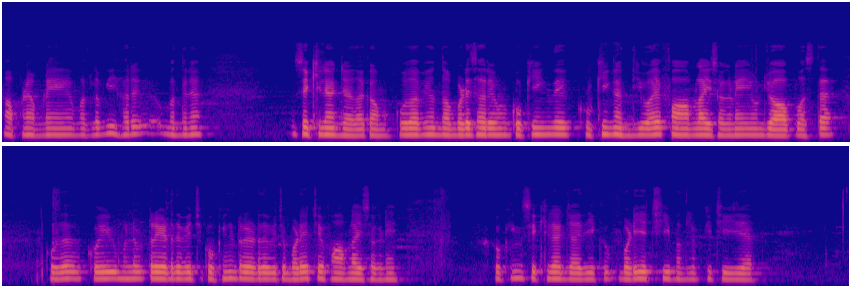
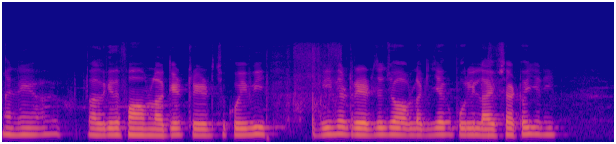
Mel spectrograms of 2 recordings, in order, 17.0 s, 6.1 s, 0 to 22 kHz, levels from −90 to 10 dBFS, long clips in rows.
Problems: background sounds at intervals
